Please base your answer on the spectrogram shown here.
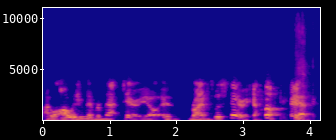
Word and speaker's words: Theriault: I always say yeah everything is silent every letter is silent but it's it's Tero rhymes with stereo oh interesting yeah Ariel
